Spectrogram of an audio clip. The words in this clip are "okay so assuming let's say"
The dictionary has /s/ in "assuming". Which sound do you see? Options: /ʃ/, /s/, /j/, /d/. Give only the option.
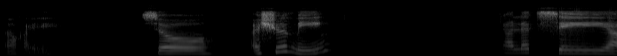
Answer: /ʃ/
